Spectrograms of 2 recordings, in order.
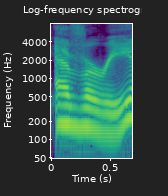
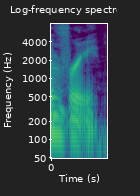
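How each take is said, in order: First: The word is said with three syllables. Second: The word is said with two syllables. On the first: "sometimes people will pronounce this with three syllables" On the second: "often dropping that middle syllable"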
